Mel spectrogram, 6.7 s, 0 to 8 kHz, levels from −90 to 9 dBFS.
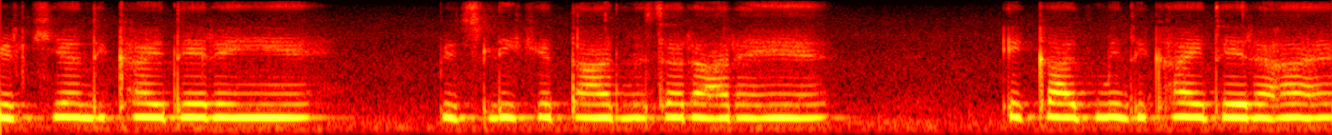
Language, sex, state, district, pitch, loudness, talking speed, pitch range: Hindi, female, Bihar, Jamui, 275 Hz, -15 LUFS, 160 wpm, 270-280 Hz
